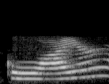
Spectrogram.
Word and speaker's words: Squire: associated with the date of the exam Cindy Squire I apologize to find this pronounce your last name I'm going to unmute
